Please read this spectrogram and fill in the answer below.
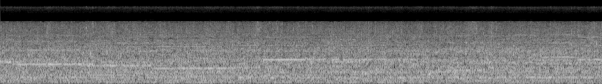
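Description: Automatic food washing machine running: water churning and splashing in its stainless steel tank over a steady machine drone.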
